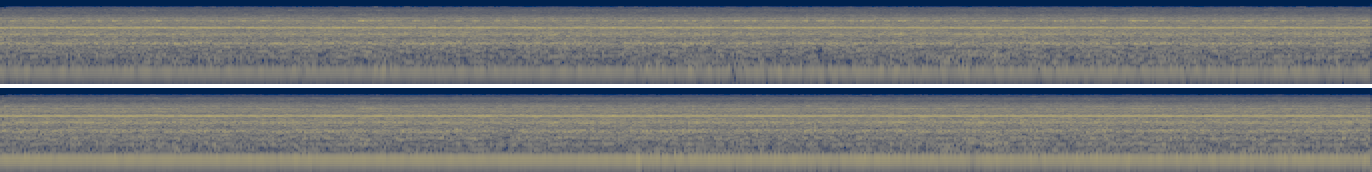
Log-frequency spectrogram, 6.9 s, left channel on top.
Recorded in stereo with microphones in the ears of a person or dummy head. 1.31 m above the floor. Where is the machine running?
10° left (ahead or behind), 5.5 m.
